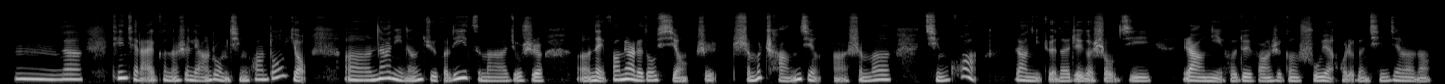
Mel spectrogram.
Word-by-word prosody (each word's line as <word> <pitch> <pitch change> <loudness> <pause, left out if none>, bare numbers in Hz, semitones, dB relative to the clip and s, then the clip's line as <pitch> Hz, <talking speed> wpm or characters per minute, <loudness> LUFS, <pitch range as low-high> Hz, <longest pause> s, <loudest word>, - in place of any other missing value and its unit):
嗯， 240 -3 +3
那 235 0 +2 0.3
听 295 +1 +6
起 245 - -1
来 - - 0
可 210 - -4
能 185 - +1
是 210 +2 -1
2 190 0 +1
种 215 -3 +1
情 - - -2
况 225 +4 0
都 295 +8 0
有， - - +1 0.3
呃， 195 -1 +2
那 275 +5 +5
你 235 -7 +5
能 195 - +1
举 200 -5 -1
个 180 - -4
例 280 +7 +6
子 295 - -8
吗？ 165 -1 -2
就 175 - -2
是， 170 -2 +1 0.3
呃， - - -1
哪 180 -4 +4
方 215 - +1
面 245 - +8
儿 - - +7
的 185 - +3
都 190 +2 +1
行， 205 - -1
是 - - -4
什 - - -2
么 - - +4
场 165 - 0
景， 220 -6 +1
啊， - - -4
什 - - -4
么 215 +6 +1 0.3
情 190 -2 0
况 365 - -2 0.3
让 190 -3 +2
你 165 - -2
觉 - - -2
得 160 0 -1
这 80 - +1
个 85 - 0
手 - - -1
机， 165 +1 -2 0.3
让 170 -3 +3
你 155 -2 -1
和 160 -3 -4
对 170 0 0
方 160 0 -2
是 170 - -2
更 165 0 -2
疏 175 - -2
远 170 -4 0
或 - - -4
者 - - -4
更 - - -4
亲 165 0 -4
近 185 -1 -1
了 170 -1 -2
呢？ 150 - -4
190 Hz, 275 characters per minute, -26 LUFS, 170-225 Hz, 0.3 s, 面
